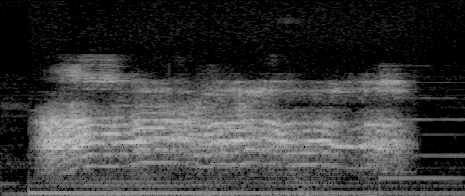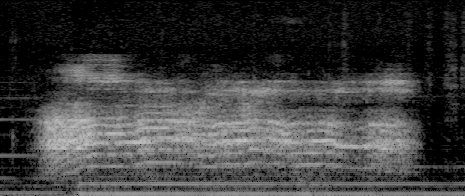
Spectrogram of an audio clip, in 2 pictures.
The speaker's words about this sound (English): And that is a giraffe.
